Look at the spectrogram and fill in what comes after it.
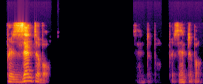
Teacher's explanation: Zent is what the second syllable sounds like, and that gets the emphasis.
